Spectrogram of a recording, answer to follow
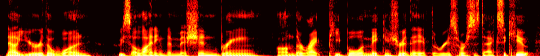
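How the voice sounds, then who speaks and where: A man with a fairly low voice hosts a casual, candid podcast talk. He reflects out loud in a conversational way, often posing rhetorical questions. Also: expressive, normal speed. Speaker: show host and company co-founder.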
